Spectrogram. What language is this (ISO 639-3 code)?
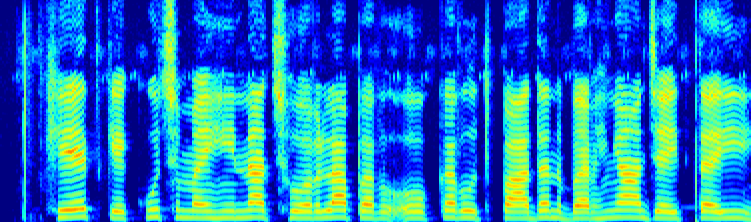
mag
